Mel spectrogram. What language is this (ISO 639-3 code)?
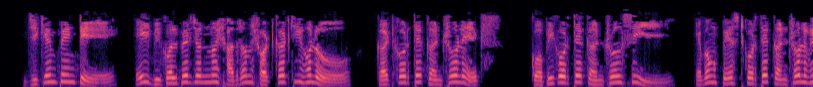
ben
